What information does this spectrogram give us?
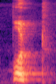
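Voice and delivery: पुट said loud with a short u; teacher demonstrating a vowel; short u sound. Shown as a demonstration. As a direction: punch the u in पुट. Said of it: "पुट की आवाज़ ये है".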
